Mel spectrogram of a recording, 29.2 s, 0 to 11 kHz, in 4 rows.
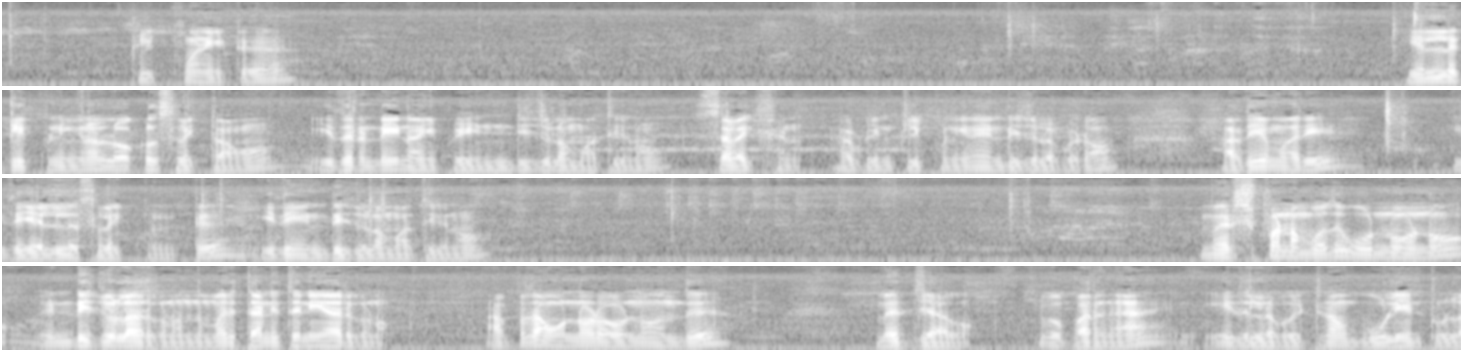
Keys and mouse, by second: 0.3 Tab, 5.2 /, 5.9 /, 7.1 l, 9.1 l, 10.1 p, 12.0 click, 12.8 click, 14.3 l, 15.8 l, 16.6 p, 18.0 Tab, 18.6 click, 19.9 /, 21.6 click, 23.8 click, 24.3 click, 28.4-29.1 drag.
